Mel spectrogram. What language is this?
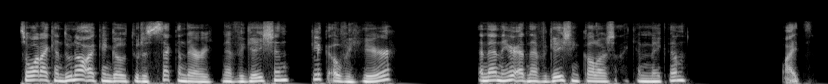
English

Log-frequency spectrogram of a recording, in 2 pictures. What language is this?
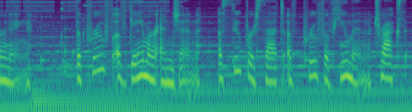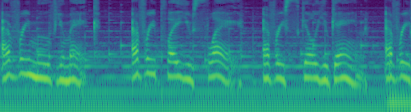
English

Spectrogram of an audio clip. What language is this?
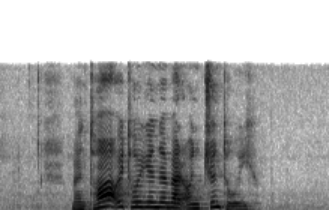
Faroese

